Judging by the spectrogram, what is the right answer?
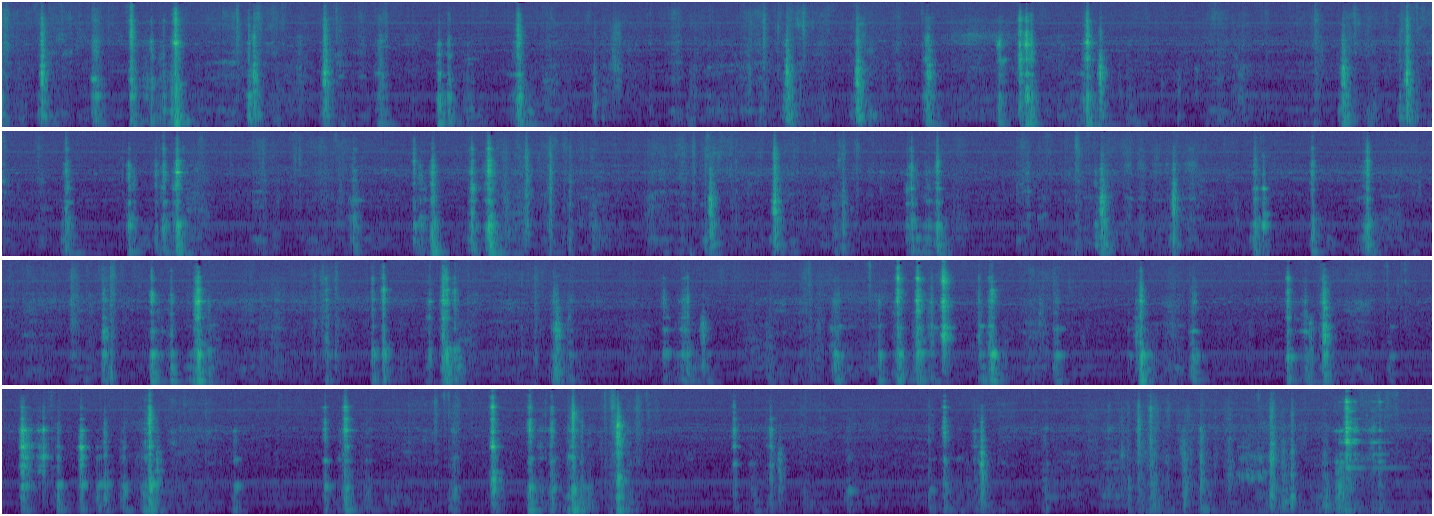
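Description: Irregular metallic clicks and clinks of an adjustable wrench turning an Acme tap by hand through a cast-iron nut, the wrench shifted on the tap between short strokes as the last of the thread is cut. A faint steady hum lies underneath.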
